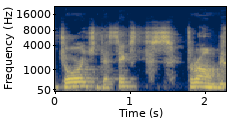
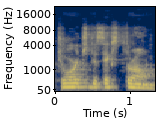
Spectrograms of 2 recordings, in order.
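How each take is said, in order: First: "George the sixth's throne" said very slowly, every cluster sounded; slow careful demo. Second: "sixth throne" with the s sound dropped; simplified demo. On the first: Teacher showing the hard careful version to students, very slow. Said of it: "That's almost impossible to say". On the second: Teacher showing the easier simplified version to students, relaxed. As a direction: say "sixth throne" without the extra s. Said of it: "end up with". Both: Shown as a demonstration.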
